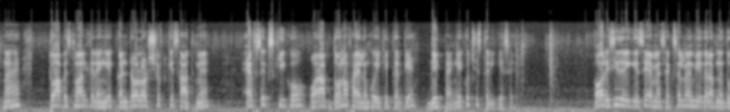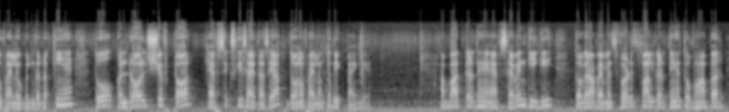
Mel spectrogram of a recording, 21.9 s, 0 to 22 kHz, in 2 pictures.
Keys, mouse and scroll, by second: 17.3-17.9 typing.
